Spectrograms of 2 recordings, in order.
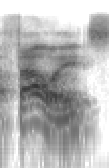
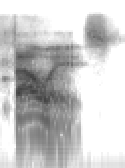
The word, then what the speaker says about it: phthalates: BPA free they have a lot of uh phthalates they tend to have a compound a chemical called phthalates it's spelled p-h-t-h-a-l-a-t-e-s super weird spelling so people don't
